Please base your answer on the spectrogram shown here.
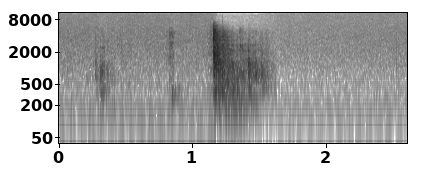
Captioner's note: door closes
